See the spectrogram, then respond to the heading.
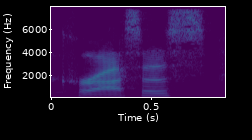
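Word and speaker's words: Karras: who played Father Carassus in The Exorcist. Am I saying that right? Carassus? – No, Carass. – Carass.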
